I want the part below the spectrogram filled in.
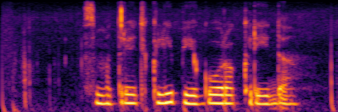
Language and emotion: Russian, neutral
